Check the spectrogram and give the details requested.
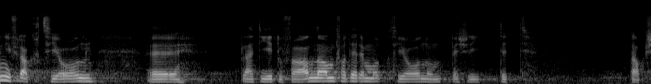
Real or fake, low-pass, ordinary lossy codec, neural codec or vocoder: fake; 9.9 kHz; none; vocoder, 22.05 kHz, 80 mel bands, Vocos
